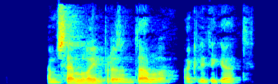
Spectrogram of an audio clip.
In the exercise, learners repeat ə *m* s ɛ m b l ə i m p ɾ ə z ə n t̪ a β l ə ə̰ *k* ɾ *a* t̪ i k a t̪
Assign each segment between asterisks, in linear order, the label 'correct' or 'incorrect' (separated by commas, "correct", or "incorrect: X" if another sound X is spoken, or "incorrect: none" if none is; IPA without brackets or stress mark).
correct, correct, incorrect: i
